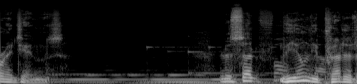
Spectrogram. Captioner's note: French dubbed into English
